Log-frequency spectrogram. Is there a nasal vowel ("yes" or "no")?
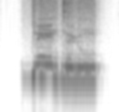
yes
